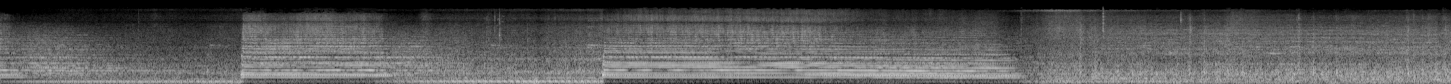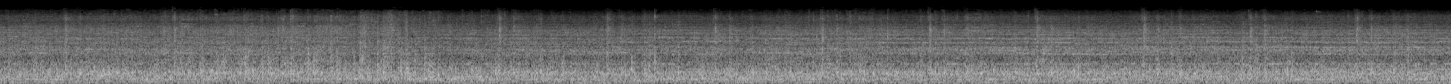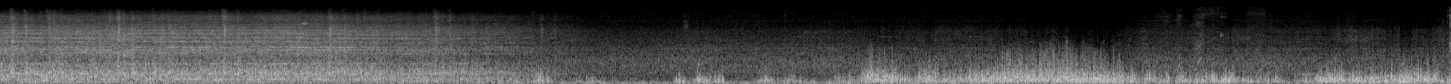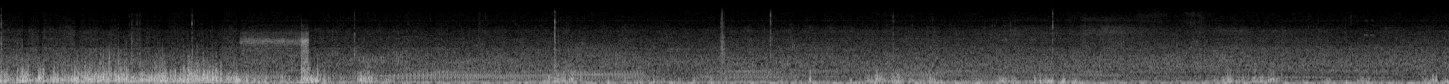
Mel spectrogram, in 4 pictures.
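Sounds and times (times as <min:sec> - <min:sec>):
locomotive air horn: 0:00.0 - 0:01.4, 0:02.4 - 0:04.7, 0:06.0 - 0:10.4, 0:45.9 - 0:46.8
freight train rumble: 0:00.0 - 0:58.0
wheels clacking over rail joints: 0:10.3 - 0:34.6.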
